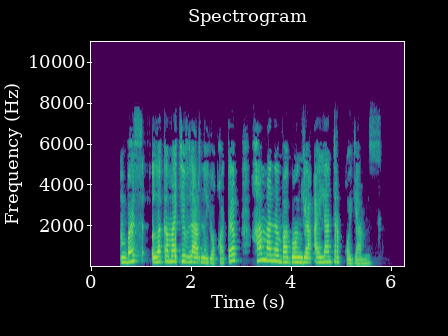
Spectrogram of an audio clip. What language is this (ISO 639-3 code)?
uzb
